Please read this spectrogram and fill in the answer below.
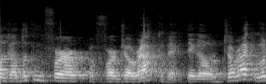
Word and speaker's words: Ratkovic: Ratkovic. Dr. Rat? Ratkovic, so silent T. Rat, say that again? Ratkovic. Rat, R-A-T? Ratkovic, but it's silent T though. R-O-K-O-V-I-C. Ratkovic. On the flyer right there. K-O-V-I-C. Yep. Rakovic?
